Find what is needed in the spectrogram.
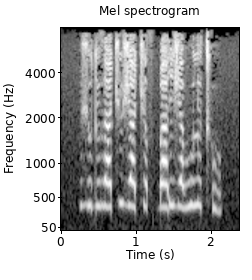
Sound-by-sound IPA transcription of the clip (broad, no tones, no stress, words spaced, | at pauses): ʒudʉðat͡ʃʉ ʒat͡ʃɔθ ɓa ɾiʒavulɯ t͡sʼu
